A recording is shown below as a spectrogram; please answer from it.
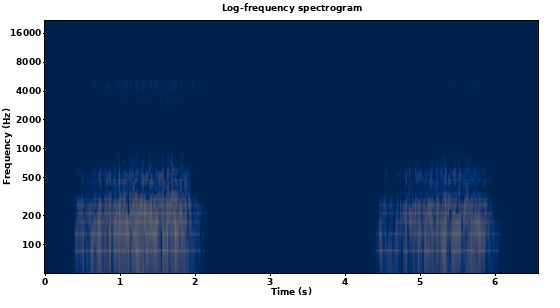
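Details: Loud habitual snoring, described as a nightly nightmare: two long, deep, rattling snores with a quiet pause between, about one breath every four seconds.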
